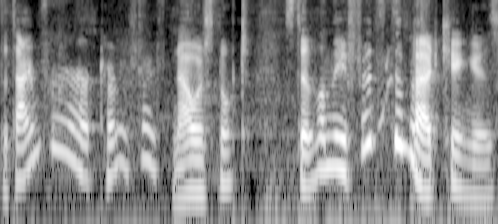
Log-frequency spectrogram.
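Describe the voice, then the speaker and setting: With a high pitch and a put-on character voice, a man talks at a fairly quick pace. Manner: croaky, wise.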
